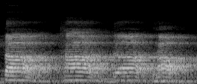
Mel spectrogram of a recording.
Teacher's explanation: त वर्ग की आप बात करेंगे तो आपकी जीवा ऊपर वाले दंत पंक्तियों को स्पर्श करेगी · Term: दंत वर्ण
